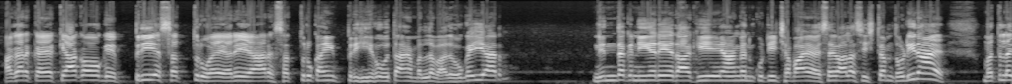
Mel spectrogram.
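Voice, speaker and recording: A man's voice: high-pitched, no room sound. A man teaching a lesson for an exam, explaining in a playful, teasing way and calling the students "beta".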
